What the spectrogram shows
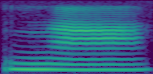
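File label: "ngaa6", Cantonese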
